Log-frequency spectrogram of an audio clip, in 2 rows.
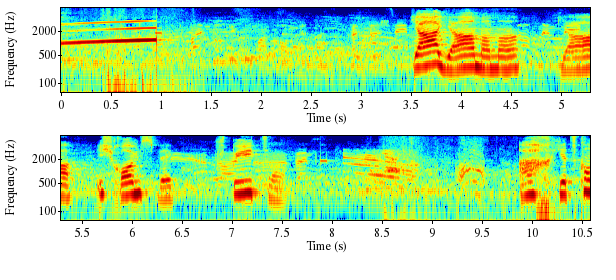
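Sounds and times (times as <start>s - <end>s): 
siren-like mobile phone ringtone: 0.0s - 1.0s
speech: 3.5s - 7.7s, 9.9s - 10.5s.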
